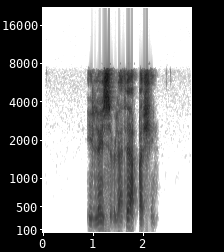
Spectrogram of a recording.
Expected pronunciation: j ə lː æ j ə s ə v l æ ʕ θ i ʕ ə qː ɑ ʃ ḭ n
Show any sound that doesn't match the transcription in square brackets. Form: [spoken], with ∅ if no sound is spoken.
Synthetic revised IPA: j ə lː æ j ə s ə v l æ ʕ θ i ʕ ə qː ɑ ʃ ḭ n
